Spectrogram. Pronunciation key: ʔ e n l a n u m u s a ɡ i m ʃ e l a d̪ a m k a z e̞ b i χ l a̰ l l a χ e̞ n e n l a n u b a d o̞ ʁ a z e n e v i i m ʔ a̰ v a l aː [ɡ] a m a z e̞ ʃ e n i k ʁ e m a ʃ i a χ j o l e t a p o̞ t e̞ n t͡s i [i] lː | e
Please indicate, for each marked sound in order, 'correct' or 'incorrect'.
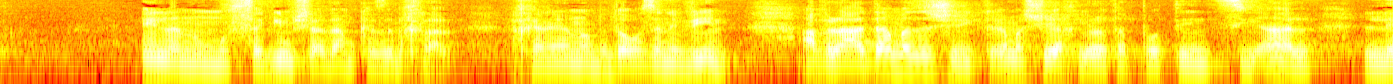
incorrect: d, incorrect: a

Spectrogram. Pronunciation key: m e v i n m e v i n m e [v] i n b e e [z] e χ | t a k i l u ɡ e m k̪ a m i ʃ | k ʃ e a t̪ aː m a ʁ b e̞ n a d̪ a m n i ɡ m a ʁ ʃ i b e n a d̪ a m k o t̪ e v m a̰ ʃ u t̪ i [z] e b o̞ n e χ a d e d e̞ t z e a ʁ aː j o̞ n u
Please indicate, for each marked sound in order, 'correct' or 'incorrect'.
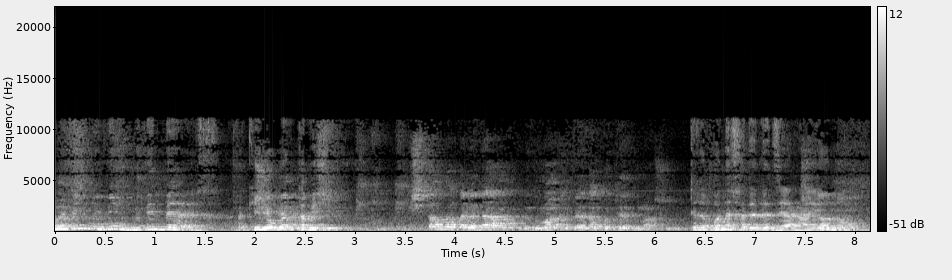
correct, incorrect: ʁ, incorrect: ʁ

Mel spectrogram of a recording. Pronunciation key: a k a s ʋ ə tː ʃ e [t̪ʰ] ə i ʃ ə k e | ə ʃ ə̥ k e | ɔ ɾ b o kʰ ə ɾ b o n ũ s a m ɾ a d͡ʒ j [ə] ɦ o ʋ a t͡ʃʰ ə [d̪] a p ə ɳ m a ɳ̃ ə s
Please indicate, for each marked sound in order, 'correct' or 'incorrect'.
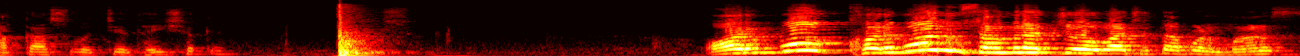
correct, correct, incorrect: t̪

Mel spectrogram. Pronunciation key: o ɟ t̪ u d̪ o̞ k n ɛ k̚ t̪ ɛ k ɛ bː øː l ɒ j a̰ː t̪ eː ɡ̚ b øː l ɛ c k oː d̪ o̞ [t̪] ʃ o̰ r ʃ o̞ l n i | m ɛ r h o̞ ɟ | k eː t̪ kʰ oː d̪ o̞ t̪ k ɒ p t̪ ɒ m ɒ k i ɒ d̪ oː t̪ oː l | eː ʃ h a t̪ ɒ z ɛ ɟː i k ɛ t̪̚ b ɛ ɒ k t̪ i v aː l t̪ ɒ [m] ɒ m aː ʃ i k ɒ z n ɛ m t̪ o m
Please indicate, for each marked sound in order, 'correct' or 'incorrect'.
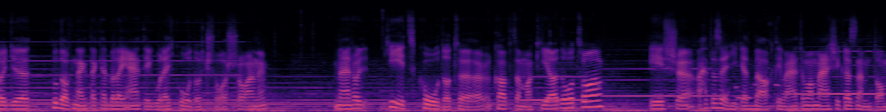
correct, correct

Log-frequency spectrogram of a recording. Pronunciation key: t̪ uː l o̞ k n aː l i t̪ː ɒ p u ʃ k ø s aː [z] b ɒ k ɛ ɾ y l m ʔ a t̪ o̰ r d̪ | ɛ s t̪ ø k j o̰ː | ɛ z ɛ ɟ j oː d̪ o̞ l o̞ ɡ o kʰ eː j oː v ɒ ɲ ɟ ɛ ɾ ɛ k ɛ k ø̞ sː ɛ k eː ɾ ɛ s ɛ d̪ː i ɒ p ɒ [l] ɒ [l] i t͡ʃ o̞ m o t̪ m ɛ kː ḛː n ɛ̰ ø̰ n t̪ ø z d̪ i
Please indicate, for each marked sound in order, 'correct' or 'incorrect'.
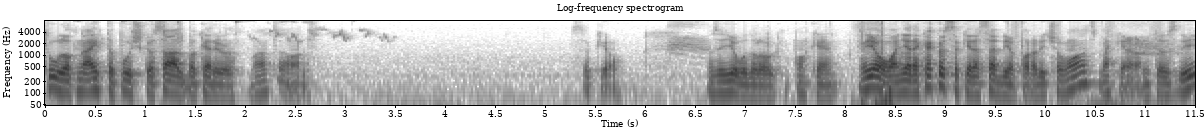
correct, incorrect: ɾ, correct

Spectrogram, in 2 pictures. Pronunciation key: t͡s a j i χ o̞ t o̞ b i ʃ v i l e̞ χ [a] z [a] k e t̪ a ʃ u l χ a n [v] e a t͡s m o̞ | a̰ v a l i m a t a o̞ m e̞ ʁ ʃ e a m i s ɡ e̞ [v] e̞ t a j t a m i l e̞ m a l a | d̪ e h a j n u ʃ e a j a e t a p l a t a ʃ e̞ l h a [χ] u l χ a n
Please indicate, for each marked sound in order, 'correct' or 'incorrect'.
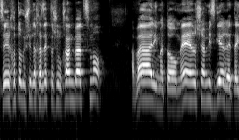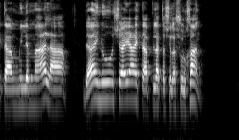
correct, incorrect: e, incorrect: b, incorrect: ʁ, incorrect: ʃ

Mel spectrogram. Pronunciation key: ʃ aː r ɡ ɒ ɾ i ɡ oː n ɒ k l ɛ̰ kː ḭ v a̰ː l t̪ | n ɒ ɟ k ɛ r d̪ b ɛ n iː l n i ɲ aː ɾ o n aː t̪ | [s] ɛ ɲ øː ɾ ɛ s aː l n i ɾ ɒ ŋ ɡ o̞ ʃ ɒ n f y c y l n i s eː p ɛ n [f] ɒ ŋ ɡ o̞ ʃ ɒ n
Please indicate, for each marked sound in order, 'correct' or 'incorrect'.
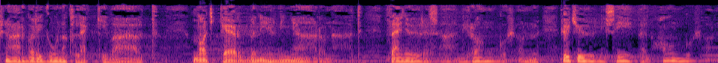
incorrect: f, incorrect: h

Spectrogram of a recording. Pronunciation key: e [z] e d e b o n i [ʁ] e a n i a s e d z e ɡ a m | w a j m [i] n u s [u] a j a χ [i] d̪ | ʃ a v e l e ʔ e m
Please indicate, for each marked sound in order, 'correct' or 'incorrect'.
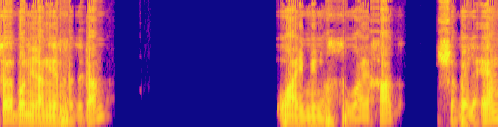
incorrect: s, correct, correct, incorrect: w, incorrect: a

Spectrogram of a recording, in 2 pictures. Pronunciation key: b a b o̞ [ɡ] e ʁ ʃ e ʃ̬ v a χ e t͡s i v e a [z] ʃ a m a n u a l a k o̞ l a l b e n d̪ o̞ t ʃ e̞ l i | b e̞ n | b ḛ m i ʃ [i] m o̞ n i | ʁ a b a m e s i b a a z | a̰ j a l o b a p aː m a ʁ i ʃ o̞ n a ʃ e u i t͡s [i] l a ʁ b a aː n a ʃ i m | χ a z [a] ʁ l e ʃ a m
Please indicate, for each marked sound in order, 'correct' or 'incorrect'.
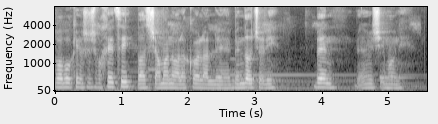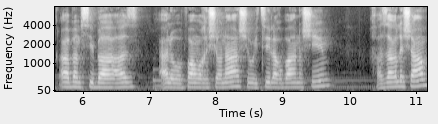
incorrect: k, correct, correct, correct, correct

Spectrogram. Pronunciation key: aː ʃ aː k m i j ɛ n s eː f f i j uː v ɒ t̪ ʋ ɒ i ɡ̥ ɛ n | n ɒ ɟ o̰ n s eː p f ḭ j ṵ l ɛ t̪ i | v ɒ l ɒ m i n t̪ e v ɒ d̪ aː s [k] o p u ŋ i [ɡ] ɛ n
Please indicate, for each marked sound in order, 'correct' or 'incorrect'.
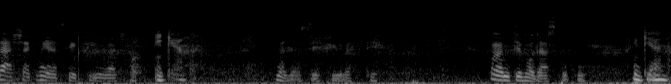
correct, correct

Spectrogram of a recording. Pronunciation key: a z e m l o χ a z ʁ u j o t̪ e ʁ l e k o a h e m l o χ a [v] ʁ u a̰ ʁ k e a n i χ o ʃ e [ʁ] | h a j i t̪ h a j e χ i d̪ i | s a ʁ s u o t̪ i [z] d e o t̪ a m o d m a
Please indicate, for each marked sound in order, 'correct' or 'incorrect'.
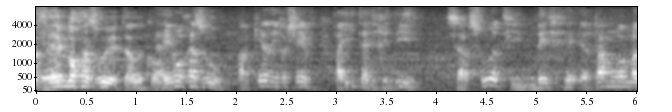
incorrect: z, incorrect: v, incorrect: none

